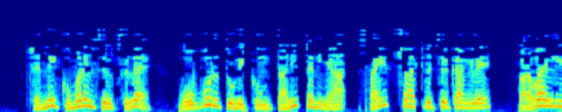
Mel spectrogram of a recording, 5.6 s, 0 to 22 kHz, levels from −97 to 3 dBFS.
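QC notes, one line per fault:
throughout: MP2 compression. The speech is dull, with nothing above 7.5 kHz and a gurgling, granular grit as upper sub-bands switch on and off under heavy coarse quantisation. This likely points to Layer II at about 16 kbps, unlike the smoother swirl of transform codecs.
3.08–3.84 s: CD scratch ticks. Just after "குமரன் சில்க்ஸ்ல ஒவ்வொரு துணிக்கும்", five short ticks, the longest only a few milliseconds, come at a steady rate of about six a second. Each marks damaged samples being patched once per disc turn, so the spacing is regular rather than random like dust clicks.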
